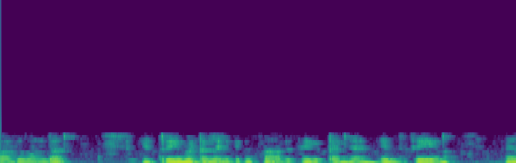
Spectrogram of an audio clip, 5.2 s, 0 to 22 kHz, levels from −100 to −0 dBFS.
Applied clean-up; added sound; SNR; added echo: classical method Wiener filter.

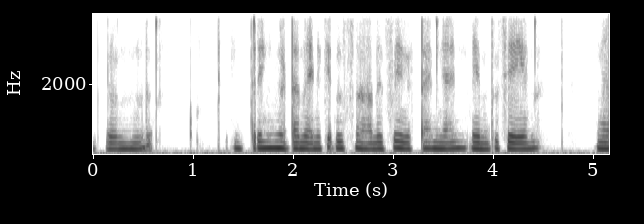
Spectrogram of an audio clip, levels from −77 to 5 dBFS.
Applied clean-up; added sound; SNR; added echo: neural diffusion model UNIVERSE++.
